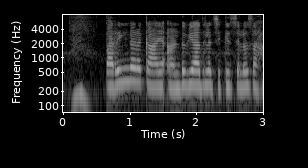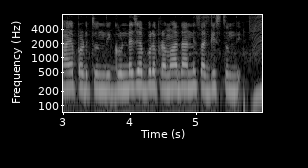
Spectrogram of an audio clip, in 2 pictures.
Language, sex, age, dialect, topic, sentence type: Telugu, female, 18-24, Southern, agriculture, statement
